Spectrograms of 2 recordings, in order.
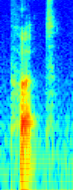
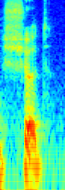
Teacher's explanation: is part of the single vowels group to produce this sound partially close your mouth round your lips and position your tongue in the center of the mouth then use your vocal cords to produce a short sound from the back of your throat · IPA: /ʊ/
